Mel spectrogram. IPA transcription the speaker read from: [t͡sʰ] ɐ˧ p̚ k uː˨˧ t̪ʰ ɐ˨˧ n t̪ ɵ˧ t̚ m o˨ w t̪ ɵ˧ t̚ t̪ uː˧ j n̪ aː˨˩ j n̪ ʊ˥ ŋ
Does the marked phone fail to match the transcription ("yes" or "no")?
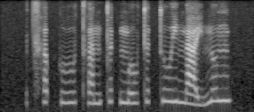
no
